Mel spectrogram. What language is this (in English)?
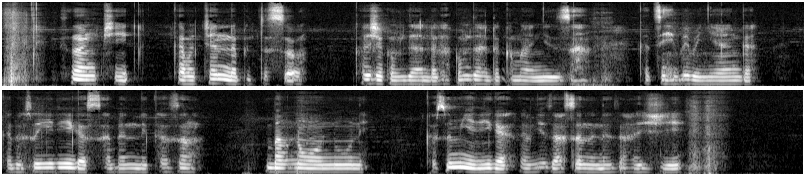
Dagbani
